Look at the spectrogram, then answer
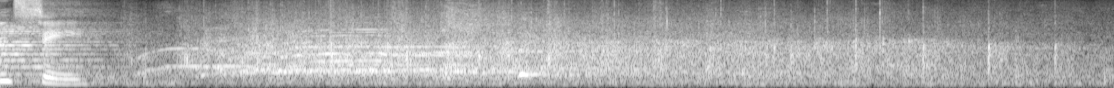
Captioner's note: audience applauding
